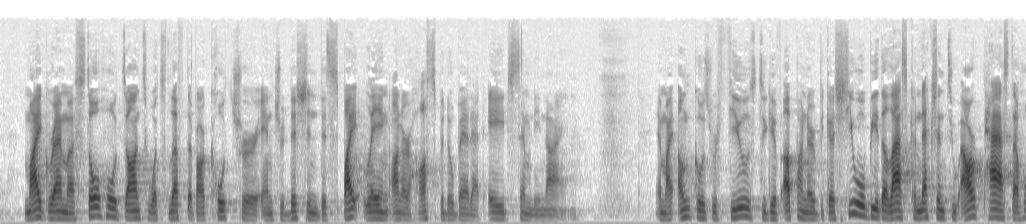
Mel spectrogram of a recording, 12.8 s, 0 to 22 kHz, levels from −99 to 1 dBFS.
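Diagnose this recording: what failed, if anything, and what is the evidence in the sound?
Nothing here points to a failure anywhere in the chain, so there's no stage to pin a problem on and no evidence of one to chase down.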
